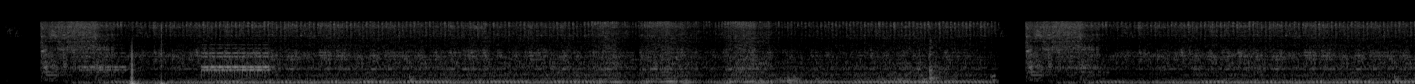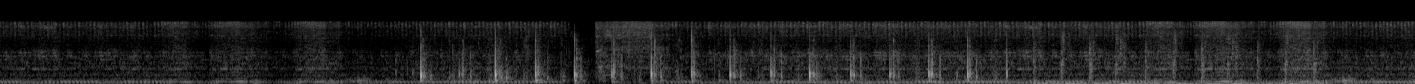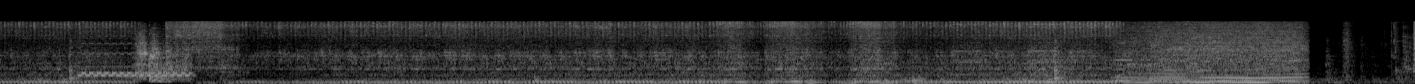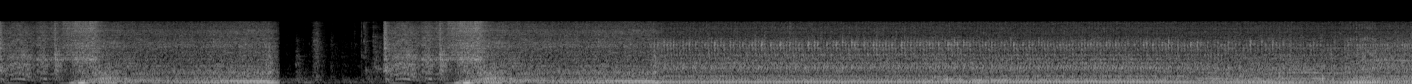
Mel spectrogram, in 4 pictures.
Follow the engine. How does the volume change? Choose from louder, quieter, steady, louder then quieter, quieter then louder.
louder.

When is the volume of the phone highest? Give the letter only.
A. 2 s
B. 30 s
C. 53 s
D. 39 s
B.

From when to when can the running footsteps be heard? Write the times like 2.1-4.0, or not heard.
18.1-27.5.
